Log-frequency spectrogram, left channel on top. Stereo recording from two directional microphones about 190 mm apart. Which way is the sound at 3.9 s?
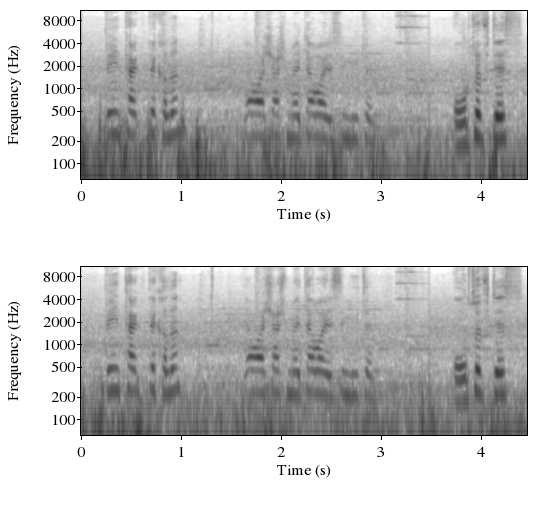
40° left (ahead or behind).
